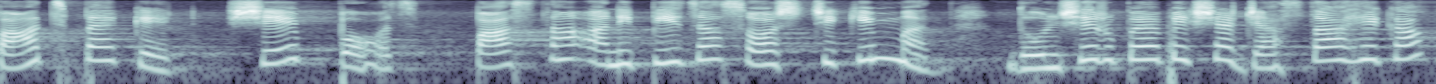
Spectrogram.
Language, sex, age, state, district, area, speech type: Marathi, female, 30-45, Maharashtra, Buldhana, urban, read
